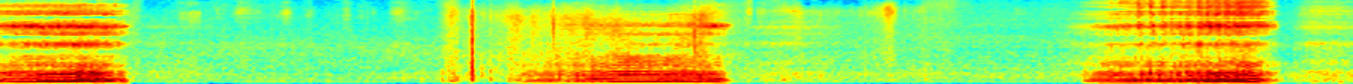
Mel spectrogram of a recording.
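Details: Husband snoring during sleep in a small room: loud, rough snores with each in-breath, separated by quiet pauses; ordinary snoring.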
